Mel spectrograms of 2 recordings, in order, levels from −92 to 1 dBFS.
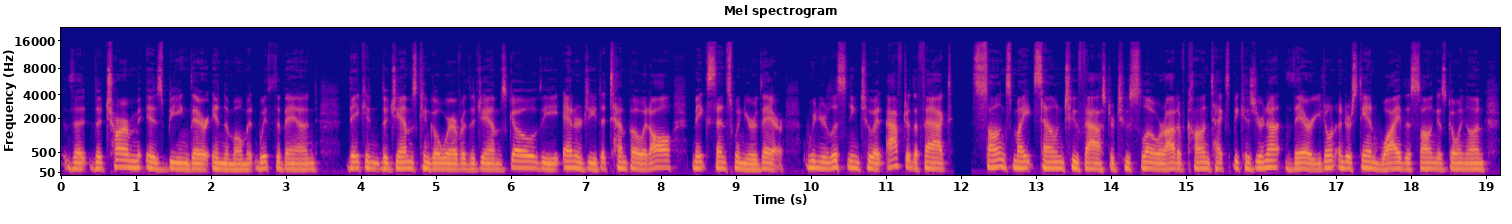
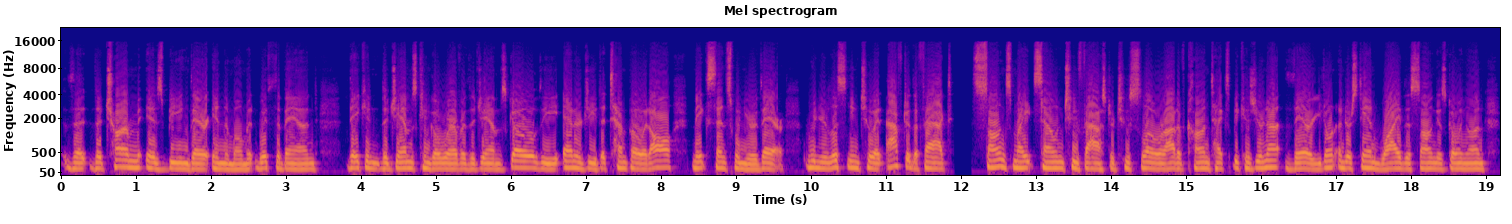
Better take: first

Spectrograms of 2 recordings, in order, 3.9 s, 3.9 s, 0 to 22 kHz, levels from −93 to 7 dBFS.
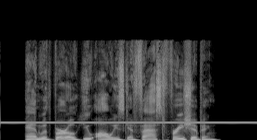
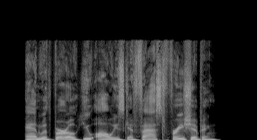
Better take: second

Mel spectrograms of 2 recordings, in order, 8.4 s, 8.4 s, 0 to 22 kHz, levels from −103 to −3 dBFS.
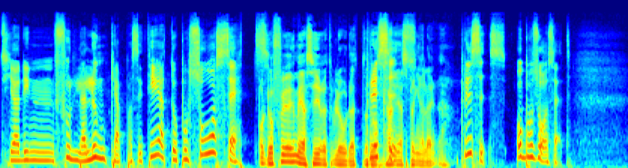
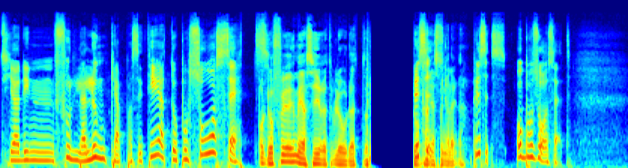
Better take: first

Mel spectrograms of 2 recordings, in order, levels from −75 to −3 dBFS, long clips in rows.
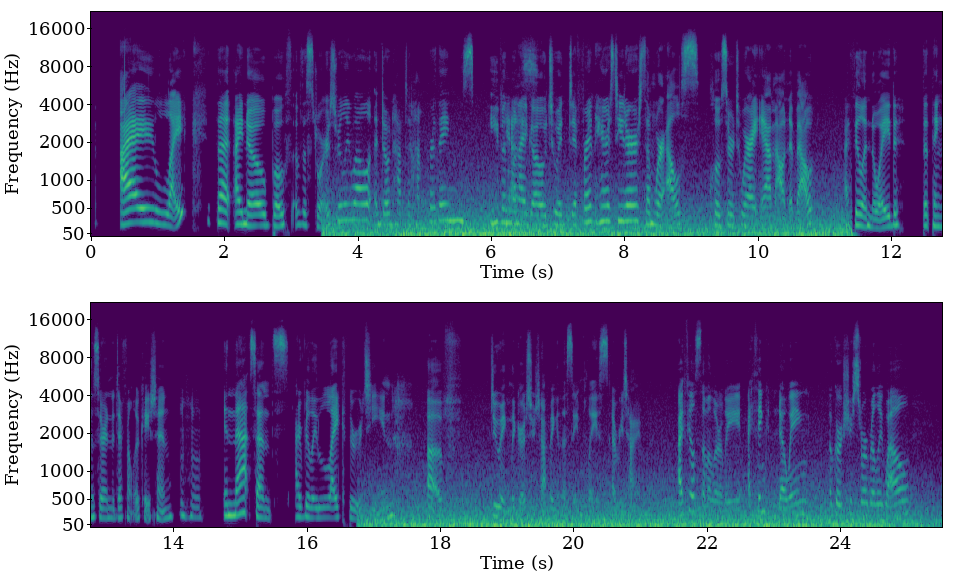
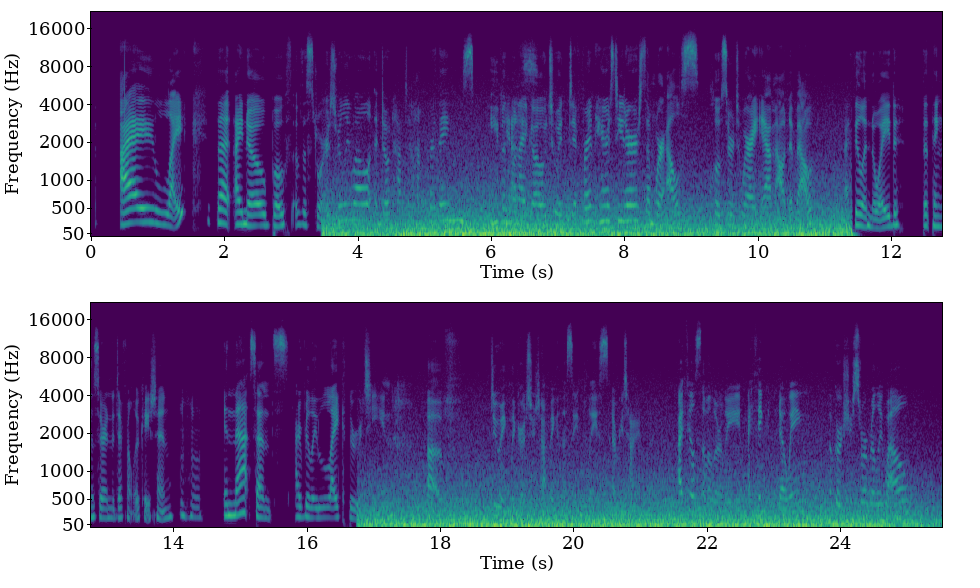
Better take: first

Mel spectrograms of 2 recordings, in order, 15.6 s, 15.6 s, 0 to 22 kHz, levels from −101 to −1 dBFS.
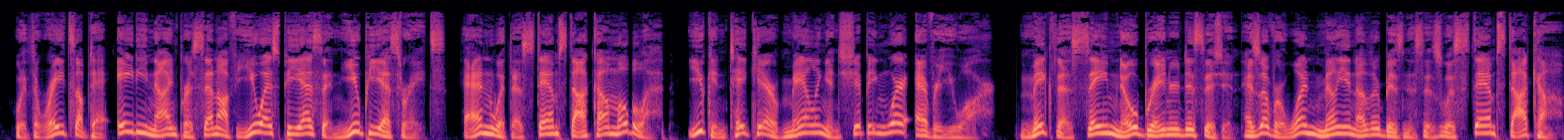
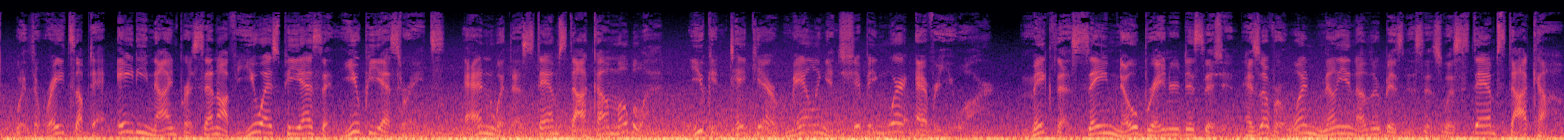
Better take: first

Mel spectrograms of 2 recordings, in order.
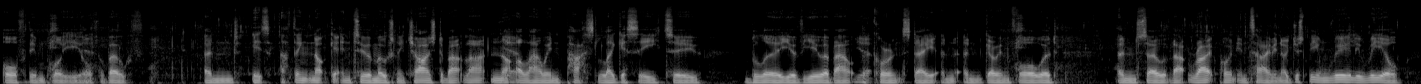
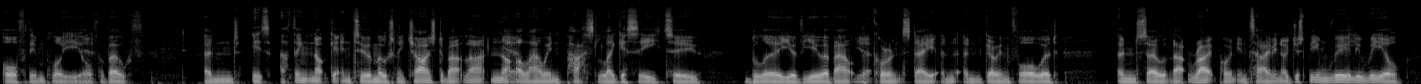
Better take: second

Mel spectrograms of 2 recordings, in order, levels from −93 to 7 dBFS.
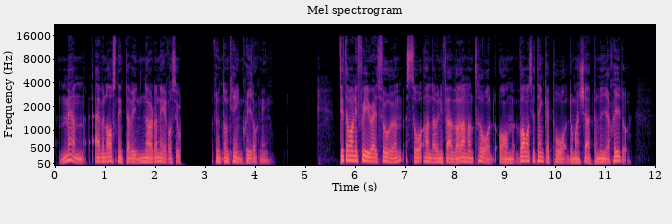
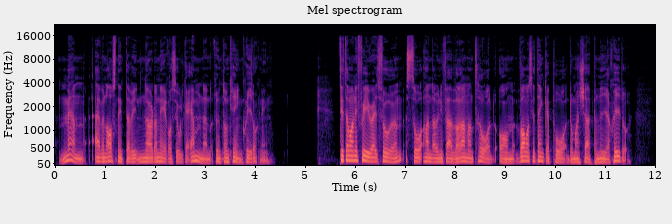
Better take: second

